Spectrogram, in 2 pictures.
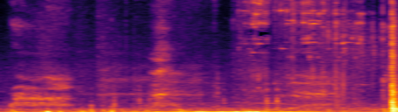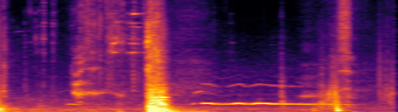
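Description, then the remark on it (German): A car engine rumbles low as the vehicle rolls up and parks directly behind another car, followed by a couple of sharp thumps and clicks and a jingle of keys. “Ja, parken Sie direkt hinter seinem Wagen.”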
